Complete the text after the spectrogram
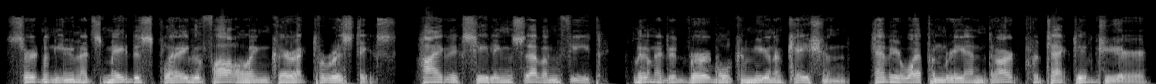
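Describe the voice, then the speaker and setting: A man reading a scripted emergency alert as an announcer, formal, detached and measured. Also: lowish voice, clear, resonant tone, no room sound, rough recording.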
